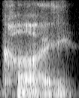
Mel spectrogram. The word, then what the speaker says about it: chi: So kai is actually a Greek letter. Let me show you what it looks like. It's basically a fancy x. It's spelled chi, but it's pronounced as if you're saying kai.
